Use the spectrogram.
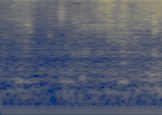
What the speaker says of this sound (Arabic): هنحط على البتنجان ميه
